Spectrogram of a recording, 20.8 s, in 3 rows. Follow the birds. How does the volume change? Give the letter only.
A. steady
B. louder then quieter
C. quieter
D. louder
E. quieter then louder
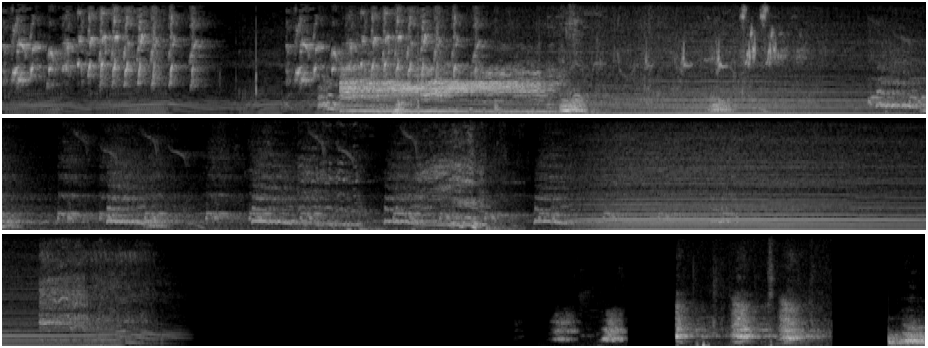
C.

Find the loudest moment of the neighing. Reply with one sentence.
The volume of the neighing peaks at 3 seconds.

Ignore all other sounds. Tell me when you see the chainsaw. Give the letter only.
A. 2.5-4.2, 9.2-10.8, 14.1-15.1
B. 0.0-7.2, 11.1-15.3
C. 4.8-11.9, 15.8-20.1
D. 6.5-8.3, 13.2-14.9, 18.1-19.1
B.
